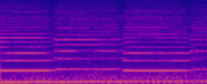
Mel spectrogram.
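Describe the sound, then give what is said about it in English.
A loud, steady ambulance siren wails alone, its pitch stepping back and forth between two tones about every half second over a low engine rumble. “Hold on a sec, let's sound the warning siren.”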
